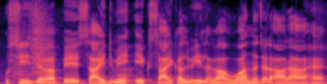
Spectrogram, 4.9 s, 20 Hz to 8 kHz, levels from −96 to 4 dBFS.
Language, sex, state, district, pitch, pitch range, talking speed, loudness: Hindi, male, Bihar, Patna, 120 Hz, 105-130 Hz, 170 wpm, -17 LUFS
